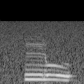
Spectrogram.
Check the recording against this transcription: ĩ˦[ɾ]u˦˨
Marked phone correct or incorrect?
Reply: correct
